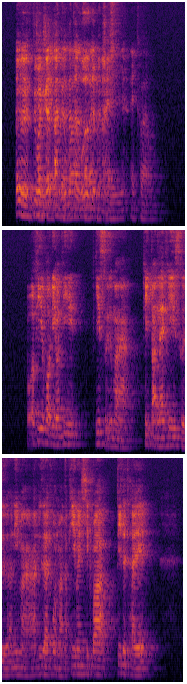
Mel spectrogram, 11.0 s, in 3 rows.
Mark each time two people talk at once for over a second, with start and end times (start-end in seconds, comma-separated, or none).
0.7-2.1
